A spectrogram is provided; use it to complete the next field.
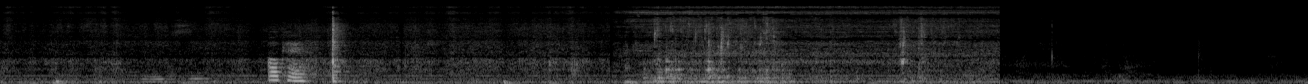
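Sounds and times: tap water splashing into steel sink: 8.9s - 9.5s.

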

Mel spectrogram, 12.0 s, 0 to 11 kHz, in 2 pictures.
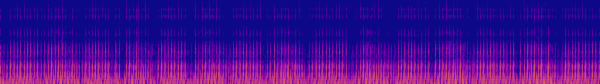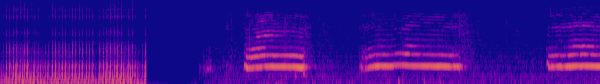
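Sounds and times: cat purring: 0.0s - 10.7s
cat meowing: 8.4s - 10.7s, 11.5s - 12.0s.

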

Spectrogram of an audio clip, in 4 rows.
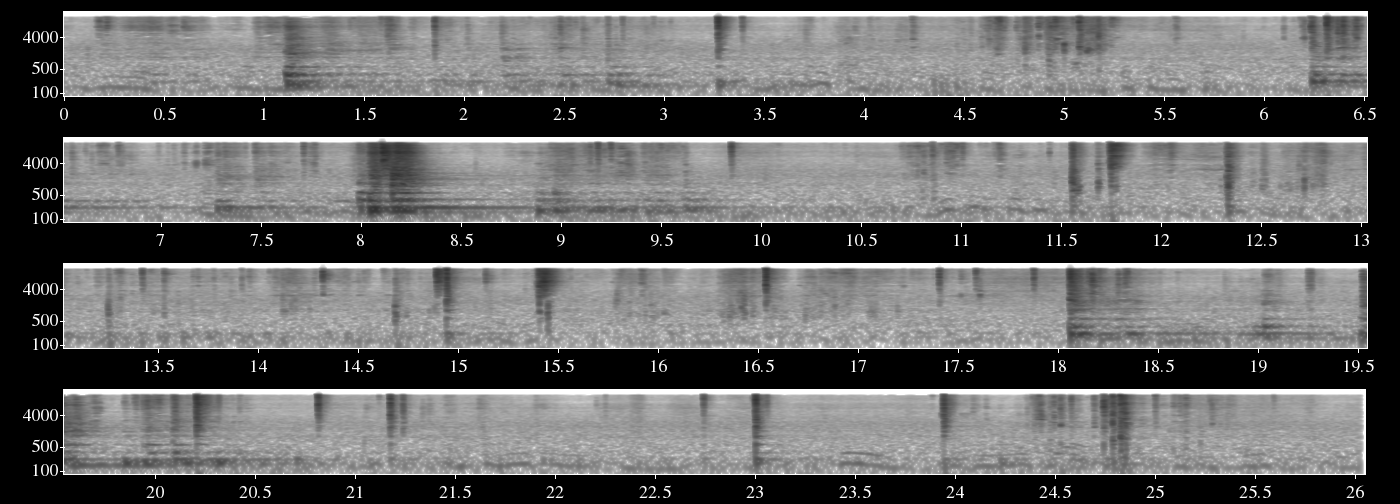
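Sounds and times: firewood crackling and popping: 0.0s - 26.0s.

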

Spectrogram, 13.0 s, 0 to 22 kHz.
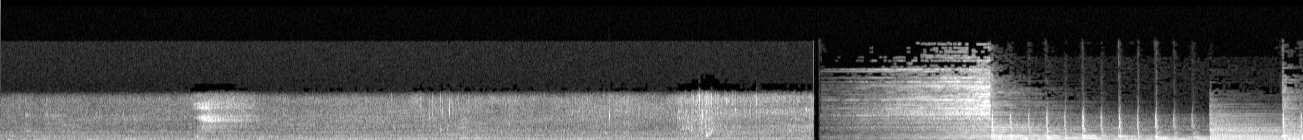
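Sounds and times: water: 0.0s - 8.2s
motorboat engine humming: 0.0s - 13.0s
wind noise: 2.8s - 4.3s.

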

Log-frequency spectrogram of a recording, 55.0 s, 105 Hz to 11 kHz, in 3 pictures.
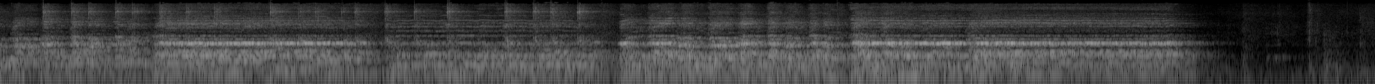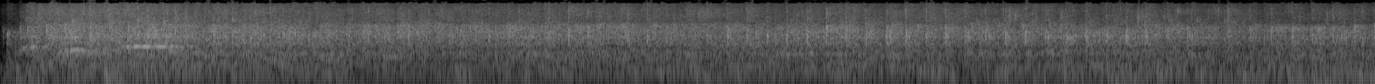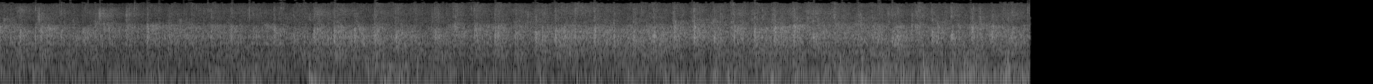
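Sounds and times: audience applauding: 18.4s - 50.4s.

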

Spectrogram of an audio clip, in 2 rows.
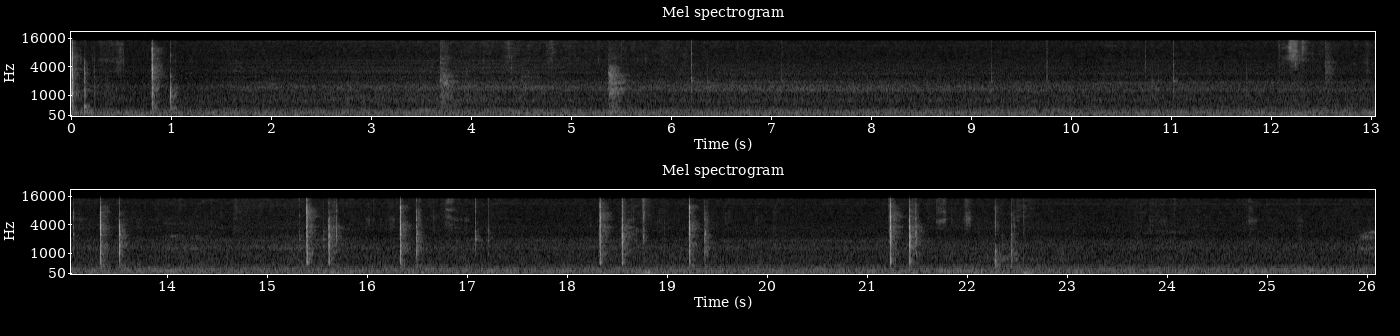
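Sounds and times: faint room hiss: 0.0s - 26.0s
sharp light clicks: 21.2s - 21.6s.

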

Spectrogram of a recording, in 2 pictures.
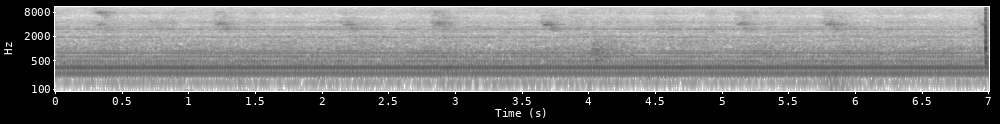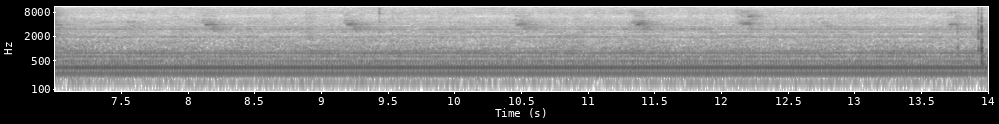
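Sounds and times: steady low hum: 0.0s - 14.0s
fledgling sparrow chirping: 2.2s - 3.9s, 5.1s - 6.0s, 8.1s - 8.3s, 9.2s - 9.4s, 11.3s - 12.9s.

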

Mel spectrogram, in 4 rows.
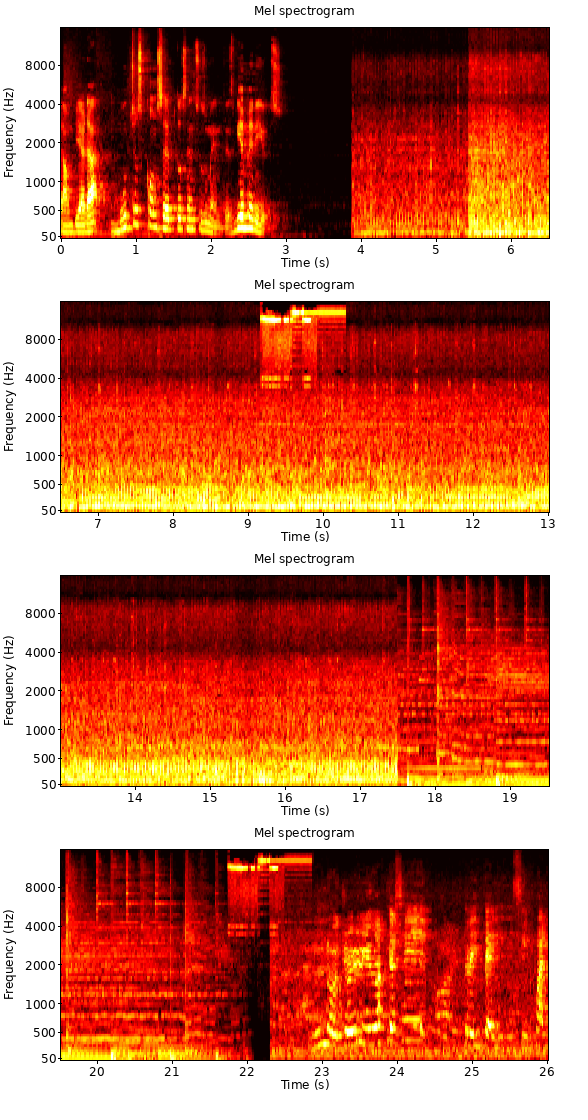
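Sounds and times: road and wind noise: 3.9s - 9.4s, 10.2s - 17.5s
quad bike engine running: 4.0s - 9.4s, 10.2s - 17.5s.

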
